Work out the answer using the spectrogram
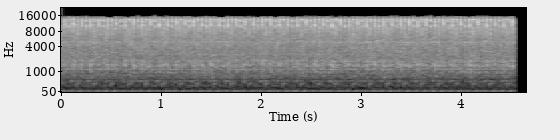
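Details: BMW E46 318i petrol engine idling with an uneven rattle-like knock over the hum; cause not identified: abnormal engine noise.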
